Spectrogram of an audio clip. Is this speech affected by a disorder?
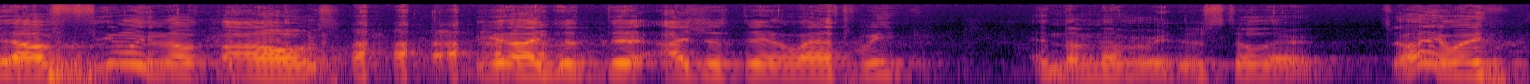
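Yes: cerebral palsy; mixed quadriplegic type.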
